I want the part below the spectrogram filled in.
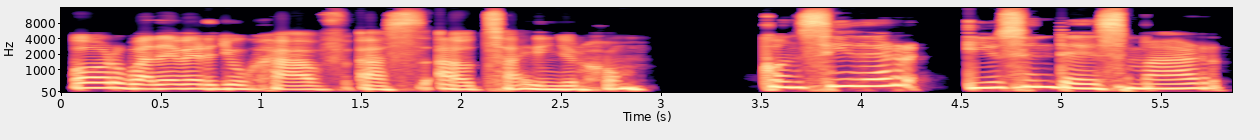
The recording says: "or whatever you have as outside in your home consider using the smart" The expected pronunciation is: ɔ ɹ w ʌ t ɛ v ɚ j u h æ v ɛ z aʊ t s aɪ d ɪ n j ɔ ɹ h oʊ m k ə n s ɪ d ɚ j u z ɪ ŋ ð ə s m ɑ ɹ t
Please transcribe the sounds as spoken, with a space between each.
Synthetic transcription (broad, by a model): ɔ ɹ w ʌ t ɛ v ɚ j u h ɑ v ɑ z aʊ t s aɪ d ɪ n j ɔ ɹ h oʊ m k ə n s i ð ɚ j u s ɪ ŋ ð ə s m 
